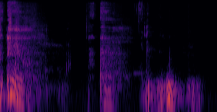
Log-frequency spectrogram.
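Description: A woman's breathy laugh trailing off into a sigh, then a soft exhale and a few low, murmured voice sounds.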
